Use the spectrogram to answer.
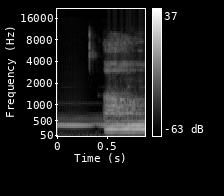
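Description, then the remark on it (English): A metal pipe laid out on a frame hums with a steady ringing tone, then is struck again in the middle, a sharp clang blooming into bright, sustained overtones. No one speaks. “So if you say I have the pipe laid out on a frame, I'll hit it in the middle and it'll make one tone.”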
